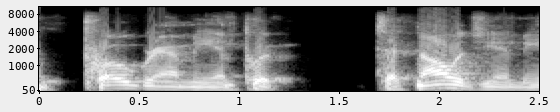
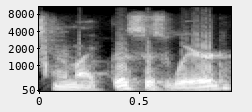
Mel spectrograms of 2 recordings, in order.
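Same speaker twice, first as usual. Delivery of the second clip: normal talking voice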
